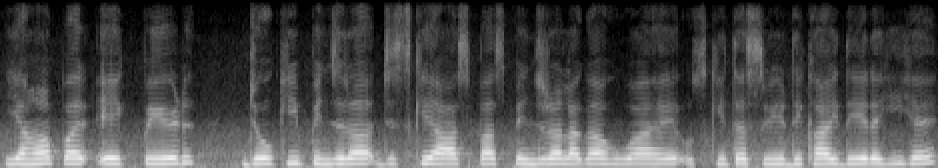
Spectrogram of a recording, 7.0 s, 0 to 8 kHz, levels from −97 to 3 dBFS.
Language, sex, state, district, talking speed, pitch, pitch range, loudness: Hindi, female, Rajasthan, Jaipur, 170 wpm, 250 Hz, 245-260 Hz, -13 LUFS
